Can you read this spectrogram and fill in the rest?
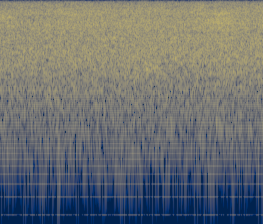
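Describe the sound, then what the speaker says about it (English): The Sungai Pandan waterfall near Kuantan, Malaysia, pours in a dense, steady hiss of rushing water, loud and unbroken throughout with no voices. "we reached the top of the waterfall"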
